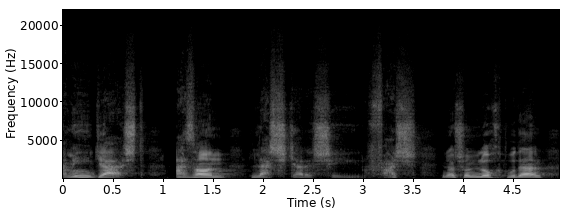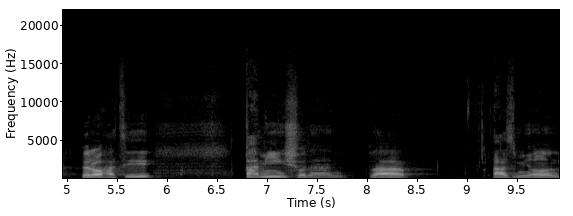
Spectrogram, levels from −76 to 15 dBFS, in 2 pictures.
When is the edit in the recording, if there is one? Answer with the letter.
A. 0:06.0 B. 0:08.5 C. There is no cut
C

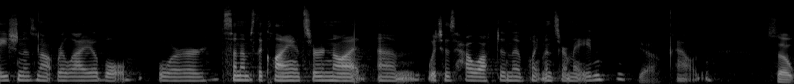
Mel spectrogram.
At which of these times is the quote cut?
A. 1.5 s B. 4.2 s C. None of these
B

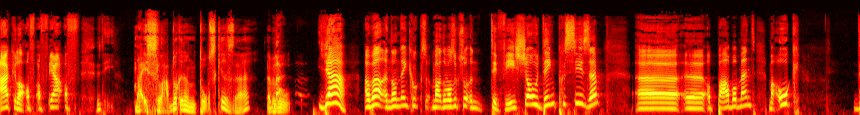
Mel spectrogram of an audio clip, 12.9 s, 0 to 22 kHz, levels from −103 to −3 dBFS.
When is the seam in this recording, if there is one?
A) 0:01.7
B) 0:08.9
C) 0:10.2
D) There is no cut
A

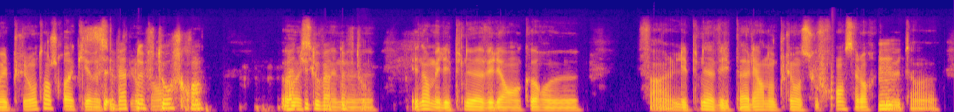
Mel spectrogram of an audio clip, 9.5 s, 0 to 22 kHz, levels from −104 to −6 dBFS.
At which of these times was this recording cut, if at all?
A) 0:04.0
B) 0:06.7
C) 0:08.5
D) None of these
D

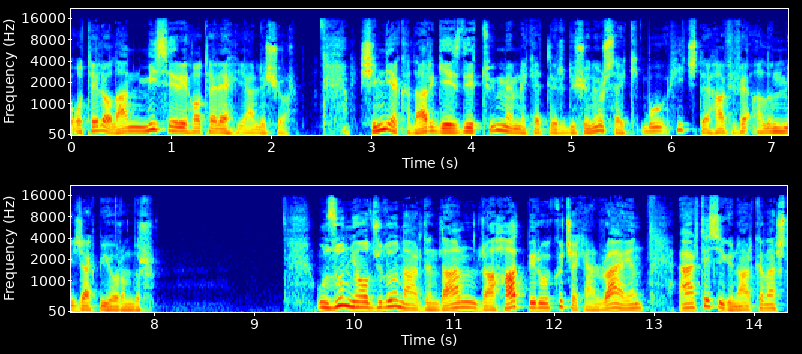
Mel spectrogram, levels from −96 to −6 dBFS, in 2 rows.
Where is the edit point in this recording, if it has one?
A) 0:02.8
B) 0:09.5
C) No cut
A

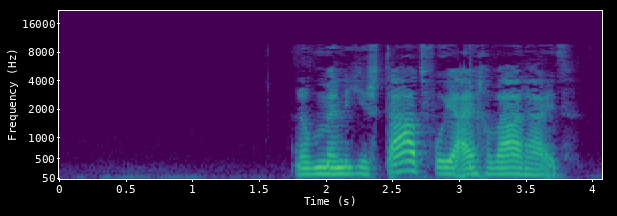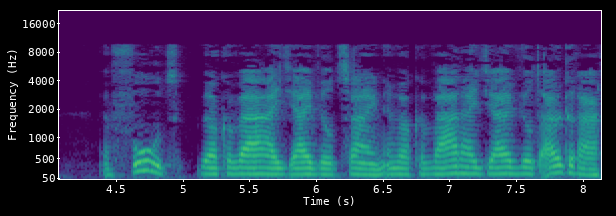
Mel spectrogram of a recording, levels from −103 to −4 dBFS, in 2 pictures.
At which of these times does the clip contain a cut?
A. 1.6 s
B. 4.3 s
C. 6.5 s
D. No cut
D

